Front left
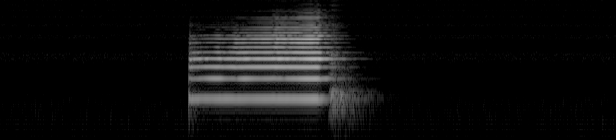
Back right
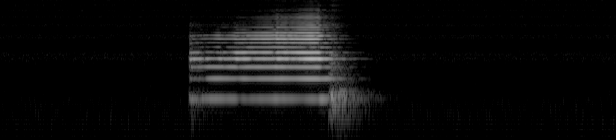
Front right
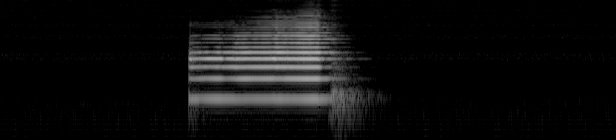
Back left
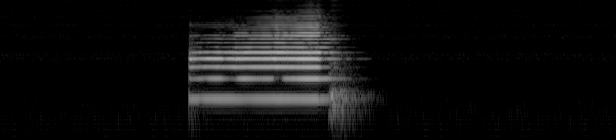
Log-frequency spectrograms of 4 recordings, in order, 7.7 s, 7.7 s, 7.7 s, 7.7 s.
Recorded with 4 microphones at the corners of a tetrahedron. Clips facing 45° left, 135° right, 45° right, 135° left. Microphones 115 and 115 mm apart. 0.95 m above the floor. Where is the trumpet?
45° left, 1.8 m.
